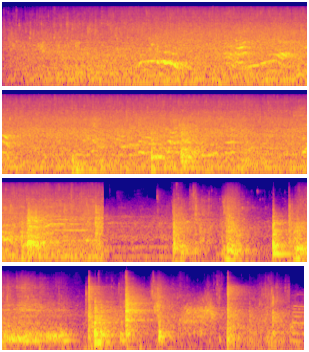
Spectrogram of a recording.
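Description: Paper pulp and water pouring from buckets onto a large papermaking mould and draining through its screen into a vat: a steady rushing of water that cuts off abruptly about ten and a half seconds in. After it come scattered knocks and clinks.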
